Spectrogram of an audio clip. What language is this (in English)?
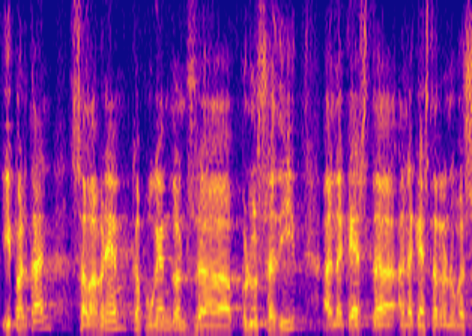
Catalan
